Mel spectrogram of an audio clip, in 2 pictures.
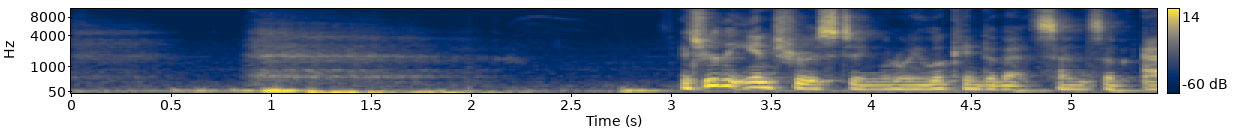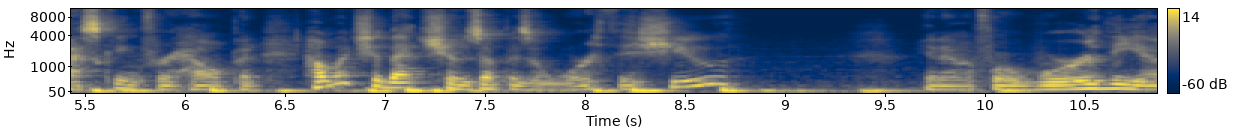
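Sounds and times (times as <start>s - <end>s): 
deep breath drawn and let out in a long breathy sigh: 0.0s - 2.3s
speech: 3.0s - 8.9s, 9.7s - 10.8s.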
